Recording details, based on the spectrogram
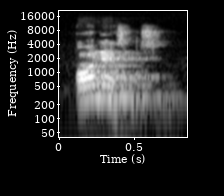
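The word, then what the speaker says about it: honest: ऑनेस्ट। इसको ऑनेस्ट पढ़ते हैं क्योंकि यहाँ जो एच जो है वो क्या है? साइलेंट रहता है। इसका जो एच है वो साइलेंट है, इसलिए इसकी ध्वनि नहीं आएगी।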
